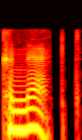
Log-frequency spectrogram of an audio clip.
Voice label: "connect", English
